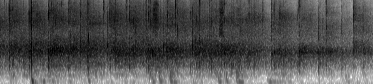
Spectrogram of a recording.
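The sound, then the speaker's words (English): An audience applauds to welcome a volunteer up during a teaching talk about seeking God, many hands clapping in a dense, crackling wash that holds steady for a few seconds before easing off slightly at the end. No one speaks over it. “Let's give a clap to”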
